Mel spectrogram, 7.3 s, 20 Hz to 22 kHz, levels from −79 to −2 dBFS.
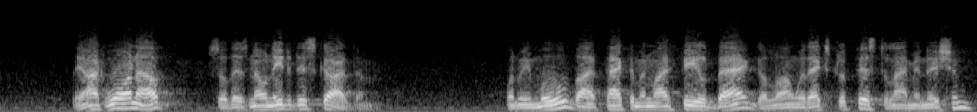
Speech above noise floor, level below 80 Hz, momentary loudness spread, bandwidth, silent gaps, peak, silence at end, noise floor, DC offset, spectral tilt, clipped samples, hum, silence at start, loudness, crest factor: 30 dB; -52 dBFS; 8 LU; 8.4 kHz; none; -6 dBFS; 0.05 s; -50 dBFS; under 0.1%; -8 dB/octave; under 0.1%; none; 0.55 s; -21 LUFS; 14 dB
